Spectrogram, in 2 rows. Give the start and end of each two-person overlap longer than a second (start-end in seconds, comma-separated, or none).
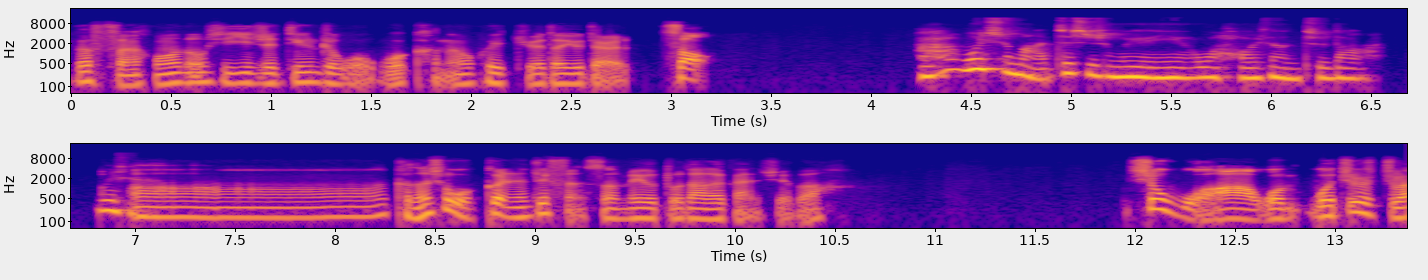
none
